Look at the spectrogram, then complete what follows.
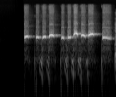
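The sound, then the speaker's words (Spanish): Someone whistles the theme tune of Todopoderosos, a short, bouncy melody, a quick run of clear notes with small pitch slides and audible breathy puffs between phrases, with no talking. “¿podrías, por favor, silbar el tema de Todopoderosos?”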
